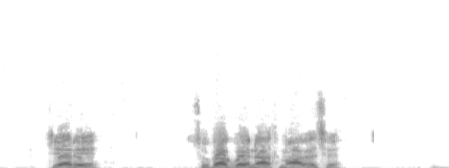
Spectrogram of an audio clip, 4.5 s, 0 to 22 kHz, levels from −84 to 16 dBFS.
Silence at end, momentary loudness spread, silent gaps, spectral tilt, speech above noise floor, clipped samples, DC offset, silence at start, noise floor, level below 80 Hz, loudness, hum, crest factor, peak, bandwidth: 1.1 s; 16 LU; none; -4 dB/octave; 42 dB; under 0.1%; under 0.1%; 0.5 s; -75 dBFS; -66 dBFS; -33 LUFS; 60 Hz at -65 dBFS; 20 dB; -16 dBFS; 12.5 kHz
